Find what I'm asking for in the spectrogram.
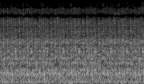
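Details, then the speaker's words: Toyota Hilux 2KD diesel, manual 4x4, restarted after several hours of running-in following overhaul for seizure after an oil warning: starts easily and idles with an even, steady clatter, no misfire or hunting. "Kita coba tes hidupkan lagi teman-teman untuk Toyota Hux. Ini mesinnya sudah mudah hidupnya ya."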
